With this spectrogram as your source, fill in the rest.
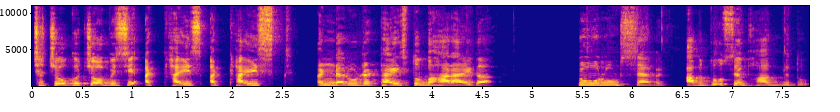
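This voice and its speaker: A man's voice: sits high, slow pace. A man teaching a maths lesson for exam prep with a nasal voice from a cold, chatty, and calling his students his friends. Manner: chatty, calls students "my friend", slips into English phrases. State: has a cold and fever.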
